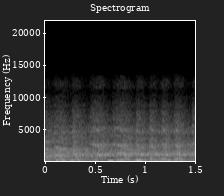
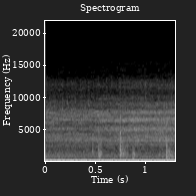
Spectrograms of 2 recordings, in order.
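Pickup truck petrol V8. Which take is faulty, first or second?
first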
